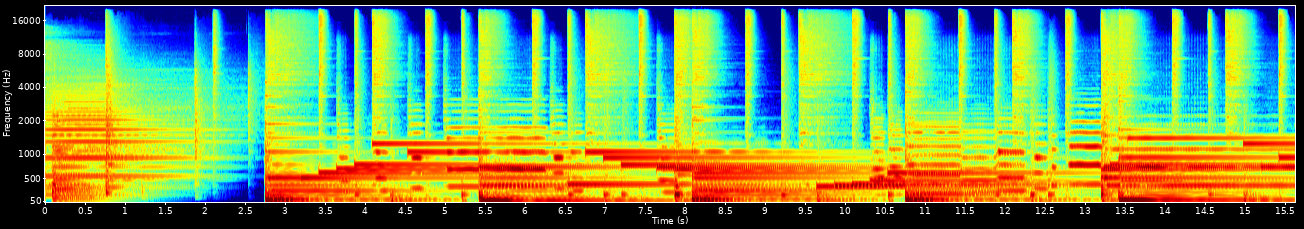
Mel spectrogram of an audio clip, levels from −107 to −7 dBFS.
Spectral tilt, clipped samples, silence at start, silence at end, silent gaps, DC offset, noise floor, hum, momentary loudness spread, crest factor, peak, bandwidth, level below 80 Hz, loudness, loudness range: -6 dB/octave; under 0.1%; 0 s; 0 s; none; under 0.1%; -43 dBFS; none; 11 LU; 14 dB; 0 dBFS; over 20 kHz; -20 dBFS; -14 LUFS; 3 LU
